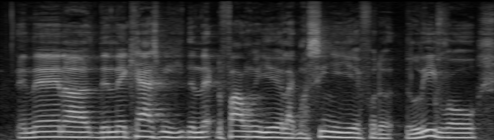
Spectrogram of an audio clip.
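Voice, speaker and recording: A man with an American accent, a medium pitch, flat monotone intonation, very even loudness and a fairly quick pace. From New York City (Bronx, Queens). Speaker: comedian. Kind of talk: casual chat.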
